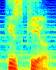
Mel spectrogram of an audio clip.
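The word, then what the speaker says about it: حزقيل: Dialah Nabi Yehezkiel, atau dalam pelafalan bahasa Arab disebut Hizkil.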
